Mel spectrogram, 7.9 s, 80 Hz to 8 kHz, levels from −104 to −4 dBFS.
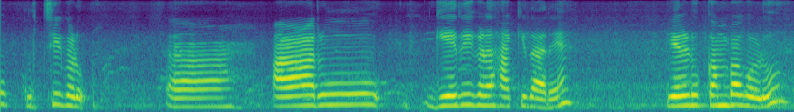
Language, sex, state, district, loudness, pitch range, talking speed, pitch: Kannada, male, Karnataka, Dharwad, -15 LUFS, 240-275 Hz, 55 wpm, 255 Hz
